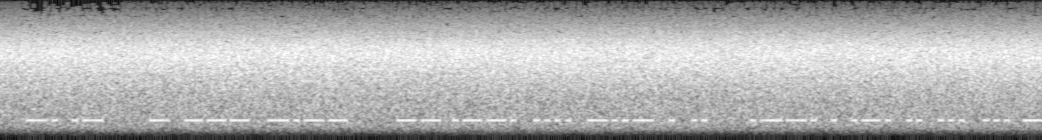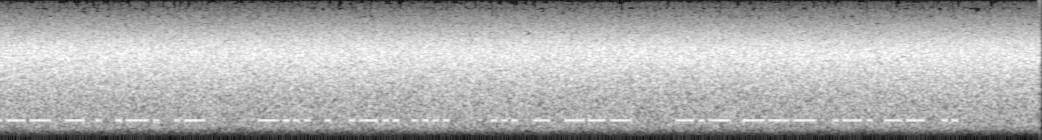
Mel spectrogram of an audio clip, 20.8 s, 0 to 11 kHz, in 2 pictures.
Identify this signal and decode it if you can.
Morse code (Greek alphabet), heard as a keyed tone, hand-sent with a bug key, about 23 wpm, 480 Hz, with heavy radio static. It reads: ΝΑ ΤΟΥ ΜΠΗΞΕΙ ΠΕΡΙΣΣΟΤΕΡΑ ΒΕΛΗ ΣΤΟ ΚΟΡΜΙ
